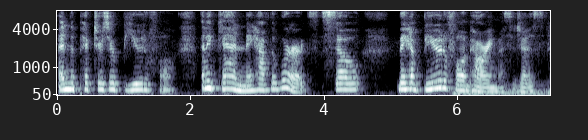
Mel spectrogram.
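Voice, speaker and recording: A woman with a medium pitch and a somewhat breathy voice speaks at a moderate pace with ordinary pitch variation. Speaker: intuitive medium and reiki healer. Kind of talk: casual card deck review to camera.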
